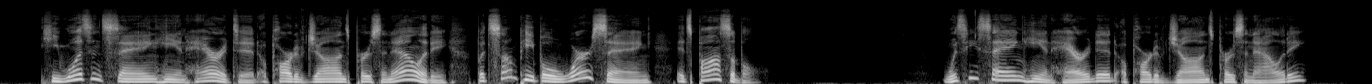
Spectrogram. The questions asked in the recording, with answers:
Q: Was he saying he inherited a part of John's personality?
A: No, he wasn't saying he inherited a part of John's personality.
